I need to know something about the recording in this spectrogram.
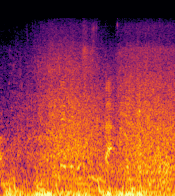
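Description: Small sea waves breaking and washing up a sandy beach, a steady rush of surf.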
